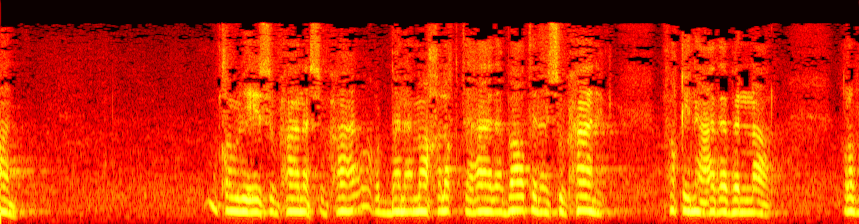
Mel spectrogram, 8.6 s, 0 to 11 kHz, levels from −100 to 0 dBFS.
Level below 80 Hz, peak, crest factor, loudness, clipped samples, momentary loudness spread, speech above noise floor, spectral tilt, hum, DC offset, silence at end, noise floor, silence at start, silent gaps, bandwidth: -62 dBFS; -4 dBFS; 18 dB; -20 LUFS; under 0.1%; 21 LU; 24 dB; -5.5 dB/octave; none; under 0.1%; 0 s; -43 dBFS; 0 s; none; 8 kHz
